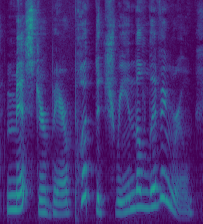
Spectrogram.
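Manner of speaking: plain reading voice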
